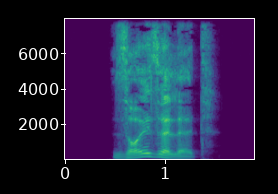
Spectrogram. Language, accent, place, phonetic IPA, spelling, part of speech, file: German, Germany, Berlin, [ˈzɔɪ̯zələt], säuselet, verb, De-säuselet.ogg
- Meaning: second-person plural subjunctive I of säuseln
